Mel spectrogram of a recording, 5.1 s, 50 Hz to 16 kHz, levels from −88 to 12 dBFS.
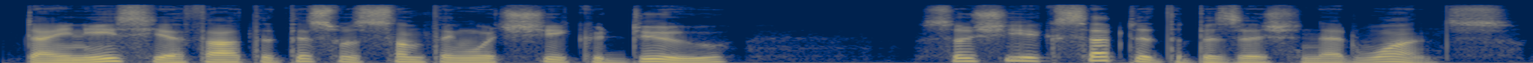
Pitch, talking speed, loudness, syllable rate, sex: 130 Hz, 200 wpm, -20 LUFS, 5.8 syllables/s, male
